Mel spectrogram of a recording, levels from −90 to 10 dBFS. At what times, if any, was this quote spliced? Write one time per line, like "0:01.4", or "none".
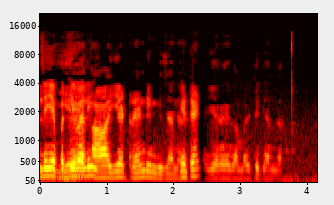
0:02.3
